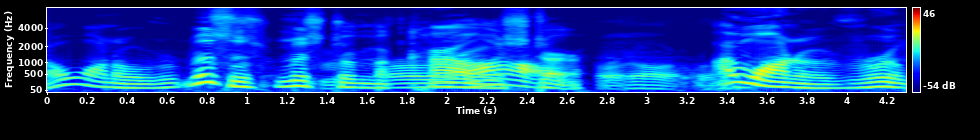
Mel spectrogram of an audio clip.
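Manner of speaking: dragging, drawn-out, slowed-down tape voice. Retelling a voice recorder played slow on a phone call: imitating a slowed-down tape voice. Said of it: "holds his thumb down on the tape so it goes slow".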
